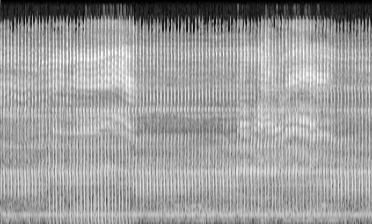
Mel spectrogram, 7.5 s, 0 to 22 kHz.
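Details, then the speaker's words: THORK radial shock wave applicator with a stainless steel projectile firing across the abdomen in a second direction, avoiding the umbilical scar; it sounds different from polyacetal. A fast, steady train of sharp clicking pulses, about 214 a minute. "agora vai pro outro sentido até o barulho é diferente da pompea de poliacetal pra inotes desvia da cicatriz umbilical"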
